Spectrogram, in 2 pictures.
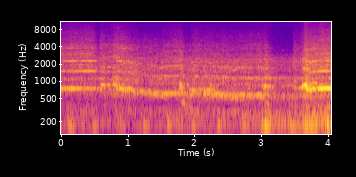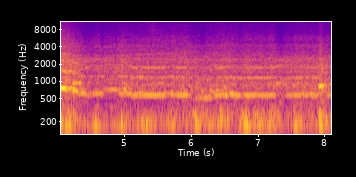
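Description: A long wooden end-blown shepherd's flute playing a wavering folk melody of held notes joined by slides, with a steady low drone beneath it; the melody rises to a louder, brighter note a little before the middle.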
